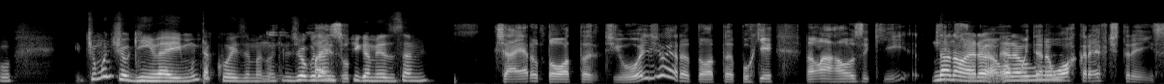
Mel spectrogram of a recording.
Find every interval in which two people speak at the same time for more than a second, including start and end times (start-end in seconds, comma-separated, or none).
9.3-10.7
